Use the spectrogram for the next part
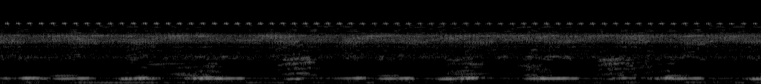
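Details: Continuous high-pitched insect trilling with a rapid regular pulse, heard at home, while soft low tones and murmurs rise and fall beneath it.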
